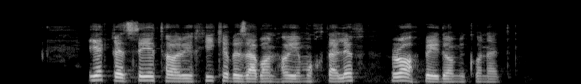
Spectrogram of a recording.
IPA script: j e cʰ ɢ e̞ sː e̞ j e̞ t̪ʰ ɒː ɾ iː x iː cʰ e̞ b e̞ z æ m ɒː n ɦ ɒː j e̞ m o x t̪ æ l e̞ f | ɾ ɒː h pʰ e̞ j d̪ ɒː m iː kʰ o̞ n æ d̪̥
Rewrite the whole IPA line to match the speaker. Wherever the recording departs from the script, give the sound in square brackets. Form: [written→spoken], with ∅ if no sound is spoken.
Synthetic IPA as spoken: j e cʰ ɢ e̞ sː e̞ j e̞ t̪ʰ ɒː ɾ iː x iː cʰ e̞ b e̞ z æ [m→b] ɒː n ɦ ɒː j e̞ m o x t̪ æ l e̞ f | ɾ ɒː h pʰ e̞ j d̪ ɒː m iː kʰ o̞ n æ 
